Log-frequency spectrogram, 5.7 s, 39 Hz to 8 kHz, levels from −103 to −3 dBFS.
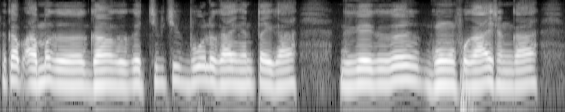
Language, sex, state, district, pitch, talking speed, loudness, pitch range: Wancho, male, Arunachal Pradesh, Longding, 150 Hz, 170 wpm, -14 LUFS, 145-160 Hz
